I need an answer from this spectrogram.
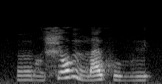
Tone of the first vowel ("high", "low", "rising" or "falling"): low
